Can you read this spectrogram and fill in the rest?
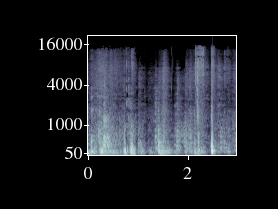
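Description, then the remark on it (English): A dog barks repeatedly during an interview recording, a run of short, gruff woofs in an irregular rhythm, ending with one sharper, louder bark. “He honestly never barks, except for obviously when I'm recording an interview.”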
